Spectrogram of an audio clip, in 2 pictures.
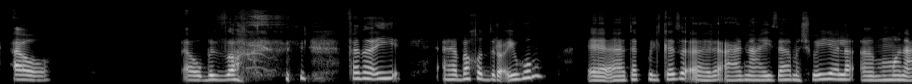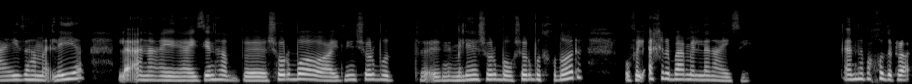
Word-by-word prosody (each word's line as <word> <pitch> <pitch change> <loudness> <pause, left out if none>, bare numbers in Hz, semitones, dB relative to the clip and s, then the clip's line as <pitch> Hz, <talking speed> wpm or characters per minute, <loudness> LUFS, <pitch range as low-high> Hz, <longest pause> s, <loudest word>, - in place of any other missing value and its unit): آه. 210 -3 +3 1.3
آه 200 -1 0
بالضبط. 215 +3 +2 1.1
فأنا 275 -1 +3
إيه، 275 +3 0 0.4
أ 225 - +1
باخد 250 -1 0
رأيهم 280 - +2 0.5
أ-أ - - +2
هتاكل 205 +4 0
كذا 240 +4 +1 0.2
أ - - 0
لأ 205 - 0 0.2
أنا 205 0 0
عايزاها 205 +2 0
مشوية 225 +3 0
لأ 225 -1 +2
ماما 200 +2 0
أنا 205 -2 +3
عايزها 210 +3 0
مقلية. 215 - +1 0.3
لأ - - +3
أنا 205 -1 0
ع 190 -2 0
عايزنها 210 +4 +1 0.2
بشوربة، 210 +4 +3
عايزين 180 +5 -1
شوربة 220 -2 0 0.3
اعمليها 190 +5 0
شوربة 225 -1 +1
وشوربة 225 +3 +1
خضار، 225 +6 +1 0.5
وفي - - -2
الآخر 270 -2 0
باعمل 230 -2 +1
اللي 210 0 0
أنا 200 -1 -1
عايزاه. 165 -3 -6 1.0
أنا 235 +2 +2
باخد 255 -1 -1
الرأي 215 -1 +2
215 Hz, 135 wpm, -22 LUFS, 200-230 Hz, 1.3 s, آه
